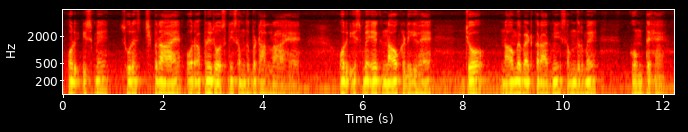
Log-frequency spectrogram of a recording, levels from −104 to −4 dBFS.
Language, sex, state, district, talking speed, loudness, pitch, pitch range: Hindi, male, Uttar Pradesh, Muzaffarnagar, 140 wpm, -36 LUFS, 95 Hz, 90-100 Hz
